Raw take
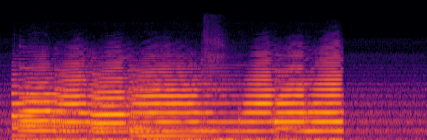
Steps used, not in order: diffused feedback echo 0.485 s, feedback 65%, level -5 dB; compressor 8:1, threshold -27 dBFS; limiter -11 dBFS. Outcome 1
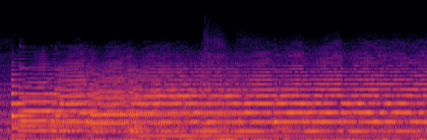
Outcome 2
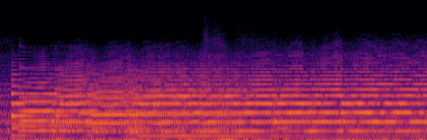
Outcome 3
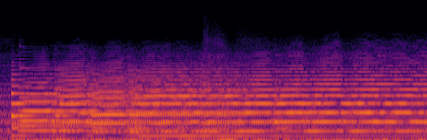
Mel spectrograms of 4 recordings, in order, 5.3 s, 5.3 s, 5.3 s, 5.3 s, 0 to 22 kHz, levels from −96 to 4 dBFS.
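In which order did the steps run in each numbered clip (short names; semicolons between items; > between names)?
limiter > diffused feedback echo > compressor; diffused feedback echo > limiter > compressor; diffused feedback echo > compressor > limiter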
